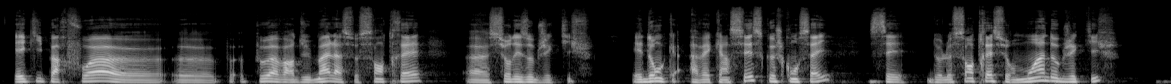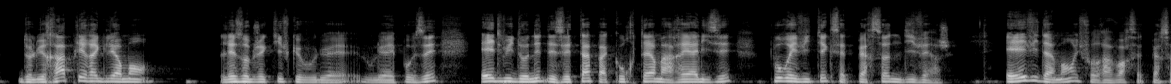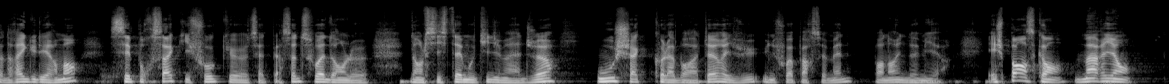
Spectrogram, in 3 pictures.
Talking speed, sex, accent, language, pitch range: 180 wpm, male, French, French, 105-130 Hz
